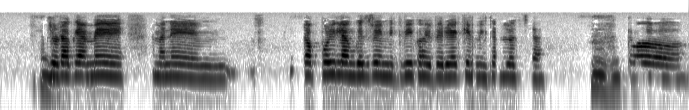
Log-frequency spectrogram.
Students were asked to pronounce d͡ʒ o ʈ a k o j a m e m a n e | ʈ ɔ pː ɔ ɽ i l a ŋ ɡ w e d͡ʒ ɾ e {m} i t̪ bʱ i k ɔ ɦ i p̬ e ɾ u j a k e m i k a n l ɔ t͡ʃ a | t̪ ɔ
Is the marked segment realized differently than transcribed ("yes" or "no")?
no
